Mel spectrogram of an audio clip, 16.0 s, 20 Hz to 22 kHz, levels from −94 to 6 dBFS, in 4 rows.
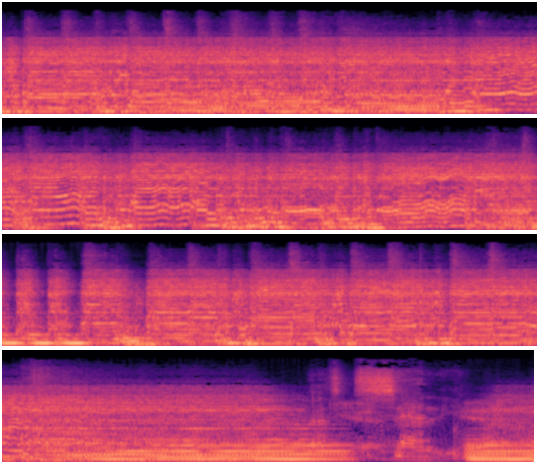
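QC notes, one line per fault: Throughout: resampler restarted on every block. A steady 100 Hz buzz sits under the sound wherever signal is present, matching 10 ms blocks. Each block of the 48 kHz to 44.1 kHz conversion was converted in isolation, so every block edge lacks true neighbouring samples and carries a small error.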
